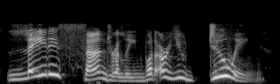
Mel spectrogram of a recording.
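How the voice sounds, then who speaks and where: A woman's voice: fairly low pitch, big pitch swings, slow, sharp tone, dry recording, heavily acted. Woman doing a sneering snobbish noble girl. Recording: dry, dull lo-fi recording.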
